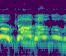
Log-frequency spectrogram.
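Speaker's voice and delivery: weepy, sobbing, blubbering crying voice. Retelling how someone reacted after an ordeal: imitating someone crying. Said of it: "he's crying".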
